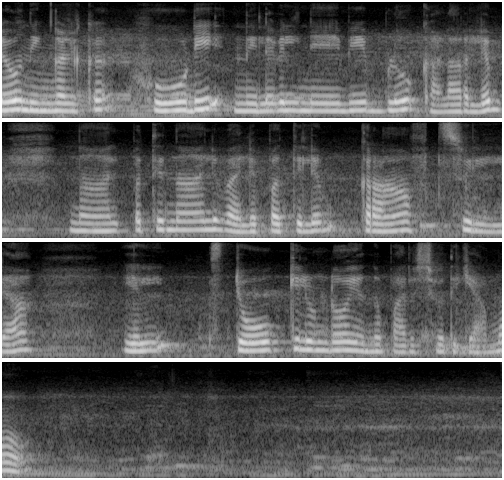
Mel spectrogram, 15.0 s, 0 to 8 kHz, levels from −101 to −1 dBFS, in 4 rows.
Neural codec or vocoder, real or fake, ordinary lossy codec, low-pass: none; real; none; none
